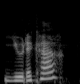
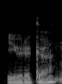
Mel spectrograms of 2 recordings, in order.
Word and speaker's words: Utica: they lost in an overtime shootout against, I said this wrong last time, Utica. – Utica.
